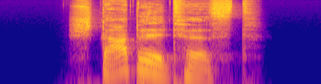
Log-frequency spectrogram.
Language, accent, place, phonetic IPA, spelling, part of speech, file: German, Germany, Berlin, [ˈʃtaːpl̩təst], stapeltest, verb, De-stapeltest.ogg
- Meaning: inflection of stapeln: 1. second-person singular preterite 2. second-person singular subjunctive II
